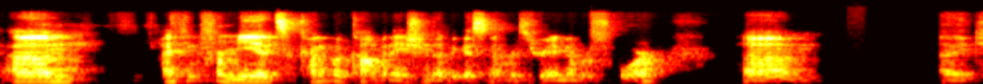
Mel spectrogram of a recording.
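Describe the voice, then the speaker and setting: A man's voice: on the low side, normal speed, pushed and bright, reverberant, poor audio. A man taking part in an online workshop discussion, speaking reflectively and hesitantly with frequent ums, over a video call. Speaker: program participant.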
